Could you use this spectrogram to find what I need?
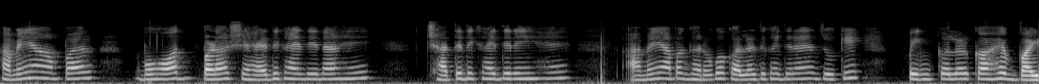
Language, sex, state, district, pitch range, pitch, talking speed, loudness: Hindi, female, Uttarakhand, Uttarkashi, 240-265 Hz, 255 Hz, 185 wpm, -20 LUFS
